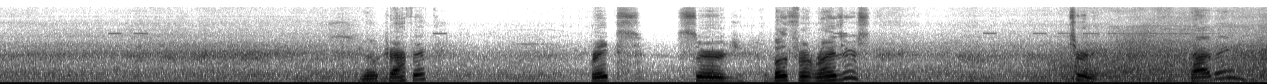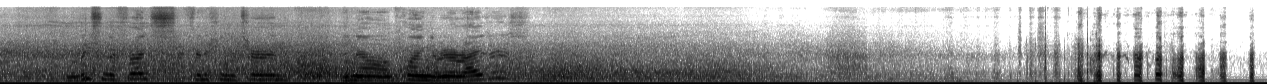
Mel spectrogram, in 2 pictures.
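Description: Wind rushes steadily past outdoors high in the air.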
